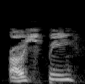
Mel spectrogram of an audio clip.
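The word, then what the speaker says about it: Oahspe: book several times that would be how i pronounce it all planned say it again Oh Spee OSP OSP well I was not very far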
